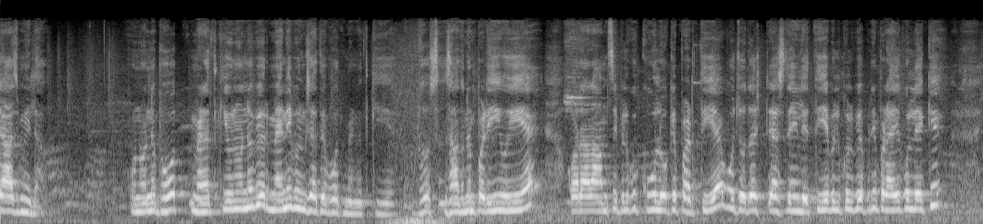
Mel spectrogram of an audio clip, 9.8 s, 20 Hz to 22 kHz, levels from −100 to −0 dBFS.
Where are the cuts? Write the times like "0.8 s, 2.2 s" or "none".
4.1 s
